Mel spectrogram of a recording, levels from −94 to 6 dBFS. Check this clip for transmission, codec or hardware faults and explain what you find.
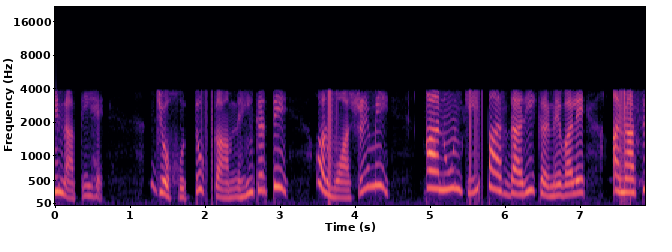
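Bit errors on a digital phone line, in four short bursts over the G.711 telephone coding: 1.95–2.10 s (just after "جو خود تو"), 3.62–3.78 s, 5.52–5.69 s (just before "پاس داری کرنے") and 7.53–7.67 s. Flipped bits, at a rate well under one percent, each corrupt a single sample. This produces sharp crackling ticks over intact speech, with no gaps or muting as in packet loss.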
